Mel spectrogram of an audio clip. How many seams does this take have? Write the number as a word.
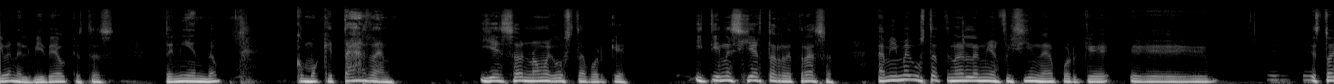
one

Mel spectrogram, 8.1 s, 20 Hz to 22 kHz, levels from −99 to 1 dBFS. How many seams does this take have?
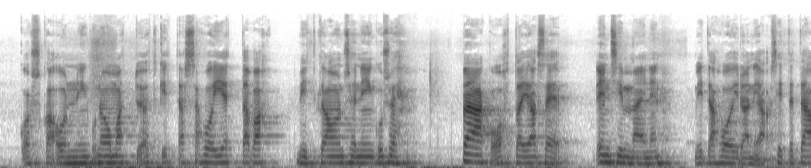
zero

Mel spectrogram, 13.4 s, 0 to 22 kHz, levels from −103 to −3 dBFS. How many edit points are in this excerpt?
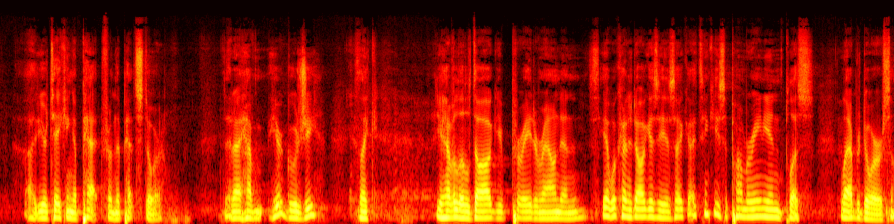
one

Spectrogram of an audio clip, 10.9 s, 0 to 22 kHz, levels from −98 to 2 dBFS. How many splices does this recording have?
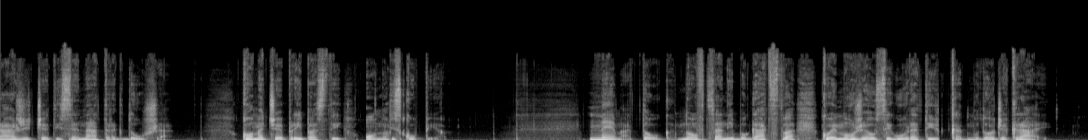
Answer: two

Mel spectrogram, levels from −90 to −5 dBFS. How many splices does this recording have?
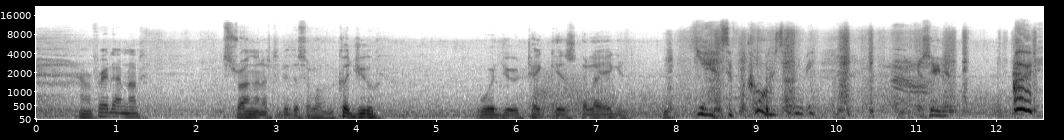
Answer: three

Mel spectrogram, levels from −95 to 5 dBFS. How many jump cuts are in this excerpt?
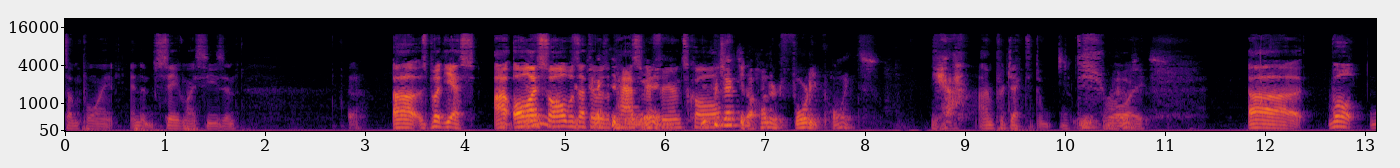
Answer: zero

